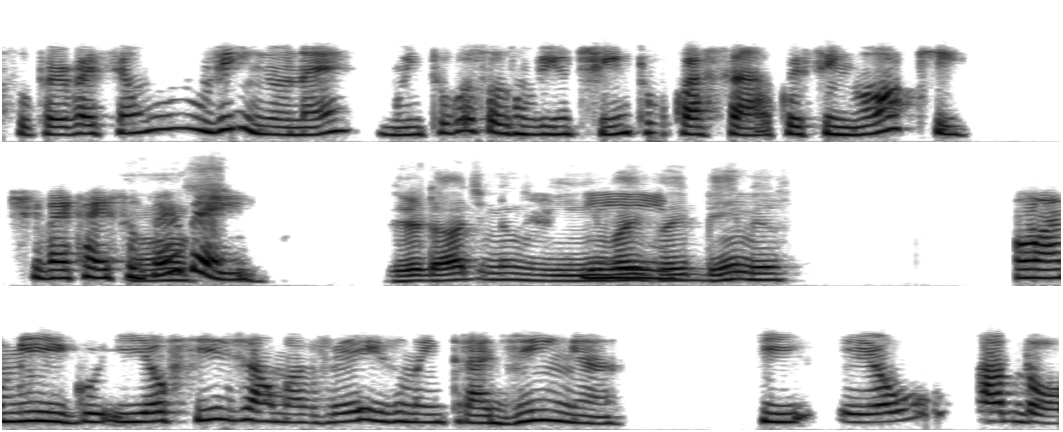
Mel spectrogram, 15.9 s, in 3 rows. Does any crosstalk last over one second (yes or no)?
no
